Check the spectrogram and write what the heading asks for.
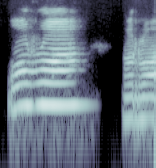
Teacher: ra is a heavy sound. For fatha, open your jaws. Whenever ra or ra is with fatha or dhamma, you're making the sound heavy.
